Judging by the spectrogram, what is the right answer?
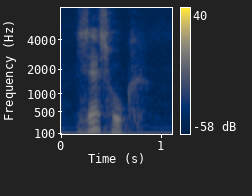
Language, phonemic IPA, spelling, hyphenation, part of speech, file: Dutch, /ˈzɛs.ɦuk/, zeshoek, zes‧hoek, noun, Nl-zeshoek.ogg
- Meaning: a hexagon, polygon with six sides and six angles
